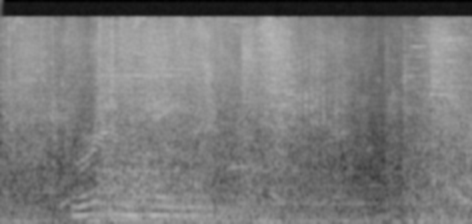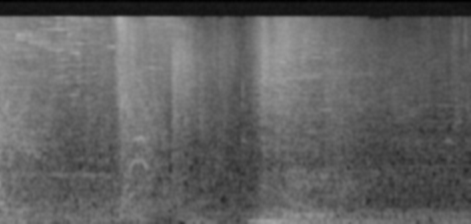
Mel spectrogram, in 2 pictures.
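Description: Magic spells whoosh and burst in quick flurries.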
